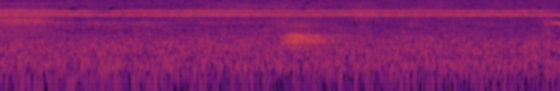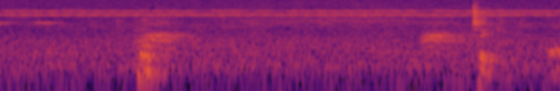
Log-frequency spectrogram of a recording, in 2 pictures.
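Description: Faint, steady high-pitched chirring of insects, typical of crickets. A single short louder sound comes about five seconds in.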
